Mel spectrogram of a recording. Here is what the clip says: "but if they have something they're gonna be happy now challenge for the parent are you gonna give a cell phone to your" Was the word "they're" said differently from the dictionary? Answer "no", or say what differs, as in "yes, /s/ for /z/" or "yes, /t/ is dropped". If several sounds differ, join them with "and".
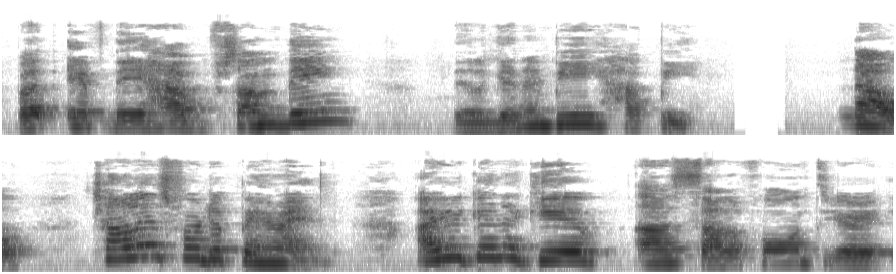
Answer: yes, /l/ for /ɹ/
